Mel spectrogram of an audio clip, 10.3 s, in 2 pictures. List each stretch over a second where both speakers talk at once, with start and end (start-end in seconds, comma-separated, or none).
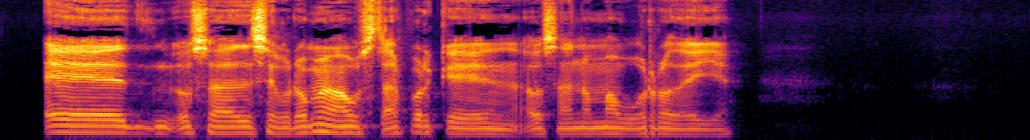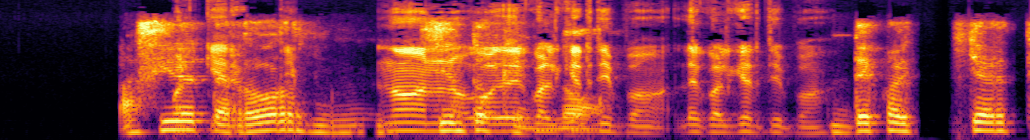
6.0-8.3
